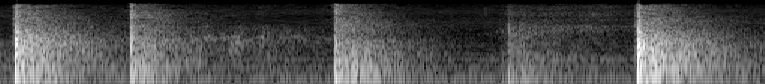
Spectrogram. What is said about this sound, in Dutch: Laat ze maar knallen buiten met kunstlicht.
